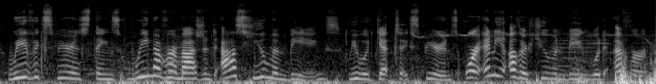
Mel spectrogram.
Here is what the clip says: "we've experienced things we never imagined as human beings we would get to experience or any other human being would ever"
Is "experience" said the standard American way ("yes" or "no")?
yes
